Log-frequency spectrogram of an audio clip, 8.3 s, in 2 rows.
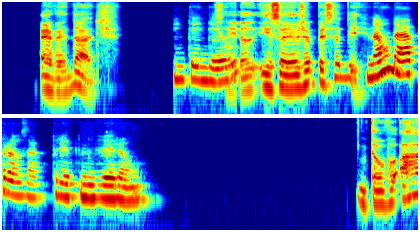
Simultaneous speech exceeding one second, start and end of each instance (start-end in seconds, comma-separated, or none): none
